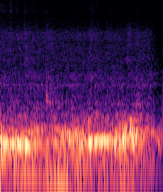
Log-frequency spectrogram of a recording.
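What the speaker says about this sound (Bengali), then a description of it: "শৌকিং কবুতর, হোমোজেনিয়াস কালার" Fancy pigeons of a single uniform colour coo continuously at close range, a deep, steady rolling hum that runs unbroken for over a second before cutting off.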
